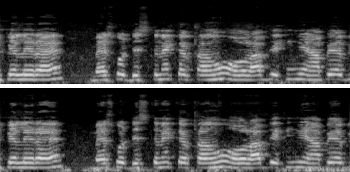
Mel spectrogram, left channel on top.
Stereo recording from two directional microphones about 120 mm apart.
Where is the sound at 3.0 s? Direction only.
40° left (ahead or behind).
